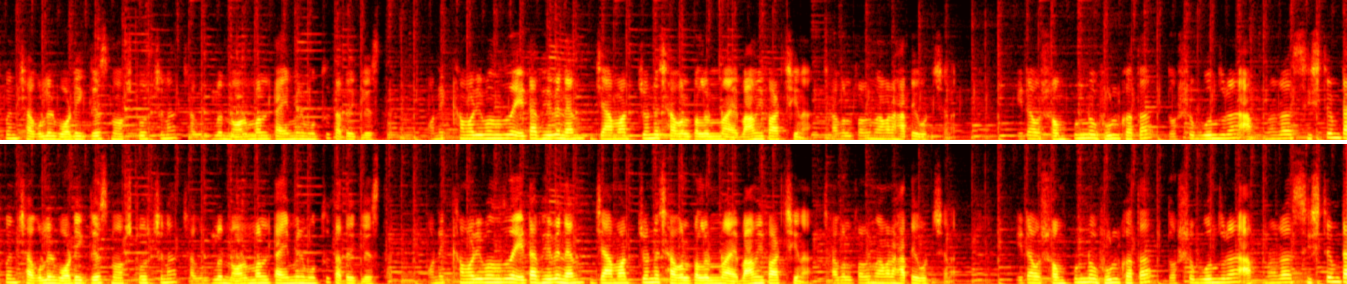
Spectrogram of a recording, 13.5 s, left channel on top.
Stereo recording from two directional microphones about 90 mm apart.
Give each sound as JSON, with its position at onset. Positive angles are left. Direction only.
{"t": 0.0, "sound": "speech", "side_deg": -55}
{"t": 10.2, "sound": "speech", "side_deg": -45}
